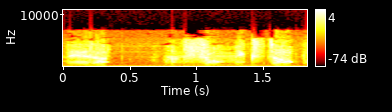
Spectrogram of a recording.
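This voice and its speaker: A woman's voice: mid-range voice, normal speed, bright, forceful tone. An actress playing a worried young woman calling her boyfriend, anxious and pleading, heard through a phone filter. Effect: telephone filter. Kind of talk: 1970s radio drama acting. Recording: dull old radio recording with faint hiss.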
